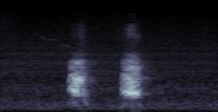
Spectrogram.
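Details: Two crisp, evenly spaced barks about half a second apart from an English springer spaniel at play among cattle, with little else audible.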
